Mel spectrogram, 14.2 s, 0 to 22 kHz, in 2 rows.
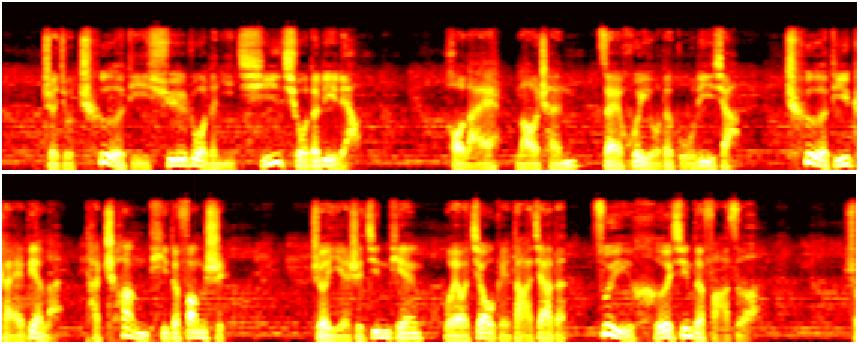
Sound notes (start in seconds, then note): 9.0 chanting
